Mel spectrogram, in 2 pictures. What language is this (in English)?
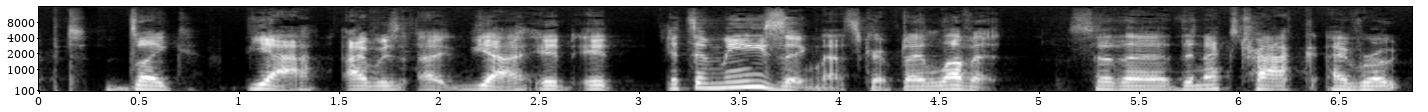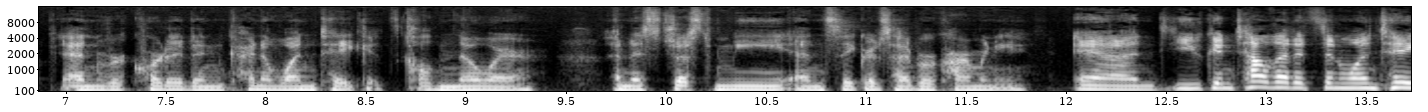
English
